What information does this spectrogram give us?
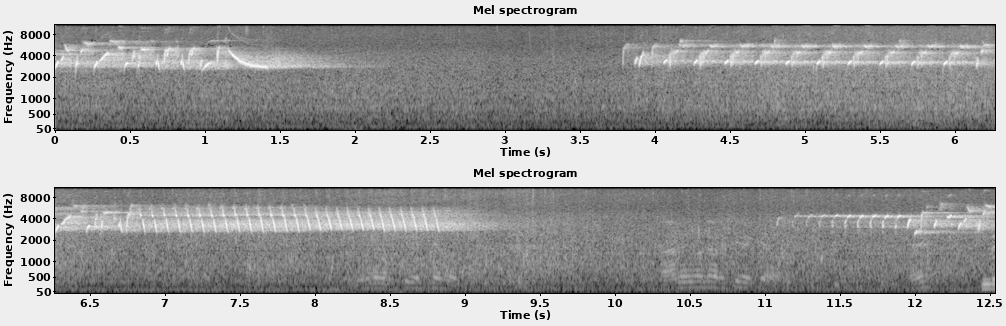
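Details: European goldfinch singing in bursts: a sweeping opening phrase, a long rolling stretch of rapid twittering notes, then another short twitter after a quiet pause with faint background noise.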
